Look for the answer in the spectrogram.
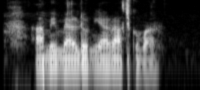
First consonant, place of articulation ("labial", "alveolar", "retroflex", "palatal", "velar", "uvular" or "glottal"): labial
